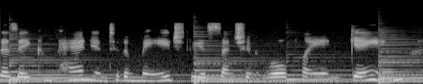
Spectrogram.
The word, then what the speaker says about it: Mage: This is the Mage, the Ascension Tarot, pronounced Mage, as in rhyming with page.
